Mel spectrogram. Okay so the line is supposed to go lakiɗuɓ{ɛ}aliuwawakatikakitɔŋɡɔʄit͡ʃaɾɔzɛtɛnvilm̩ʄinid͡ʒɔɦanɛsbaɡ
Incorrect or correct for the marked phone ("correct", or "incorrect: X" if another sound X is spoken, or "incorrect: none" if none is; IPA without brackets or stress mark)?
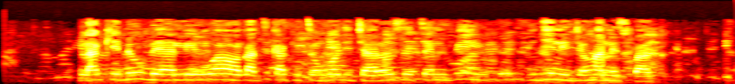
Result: correct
